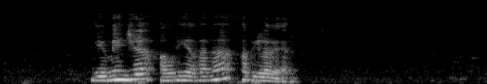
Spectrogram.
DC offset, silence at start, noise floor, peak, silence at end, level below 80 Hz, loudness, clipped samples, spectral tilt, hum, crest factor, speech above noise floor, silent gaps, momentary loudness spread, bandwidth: under 0.1%; 0.9 s; -64 dBFS; -8 dBFS; 1.9 s; -58 dBFS; -23 LUFS; under 0.1%; -7 dB/octave; none; 18 dB; 42 dB; none; 15 LU; 11 kHz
